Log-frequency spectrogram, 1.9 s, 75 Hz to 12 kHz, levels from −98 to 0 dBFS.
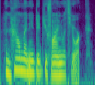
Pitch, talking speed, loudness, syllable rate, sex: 160 Hz, 250 wpm, -17 LUFS, 6.1 syllables/s, female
